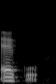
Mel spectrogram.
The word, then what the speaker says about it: echo: अब इको भी आपको प्रोनाउंसिएशन सुनाई देगा, लेकिन जो करेक्ट और सही ज़्यादातर इस्तेमाल होने वाला प्रोनाउंसिएशन है वो है एको।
